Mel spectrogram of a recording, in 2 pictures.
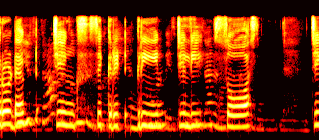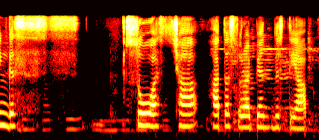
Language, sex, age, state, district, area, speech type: Kashmiri, female, 18-30, Jammu and Kashmir, Kupwara, rural, read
